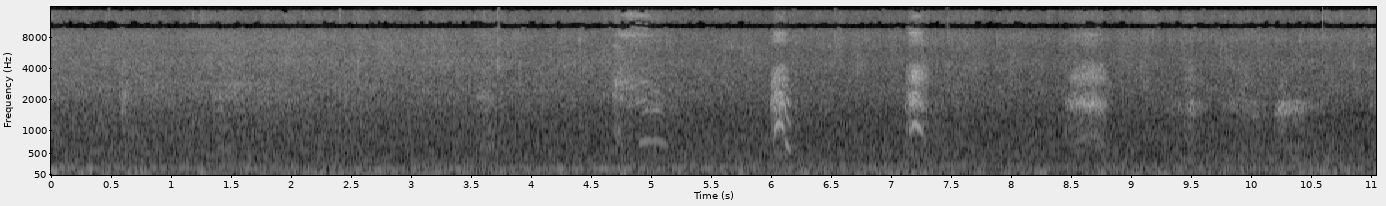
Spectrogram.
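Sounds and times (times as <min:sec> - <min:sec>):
heavy rain pouring: 0:00.0 - 0:11.0.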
